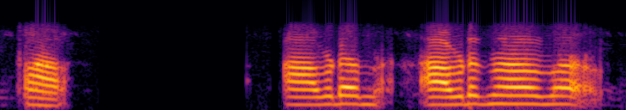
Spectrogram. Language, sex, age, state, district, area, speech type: Malayalam, male, 30-45, Kerala, Kottayam, rural, conversation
